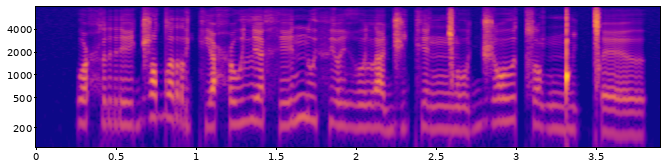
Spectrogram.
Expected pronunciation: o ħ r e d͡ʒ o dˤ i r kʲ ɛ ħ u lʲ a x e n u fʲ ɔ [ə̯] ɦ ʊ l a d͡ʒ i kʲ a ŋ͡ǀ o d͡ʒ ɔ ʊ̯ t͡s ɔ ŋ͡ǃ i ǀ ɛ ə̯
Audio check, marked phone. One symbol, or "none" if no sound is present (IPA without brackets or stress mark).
ɪ̯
